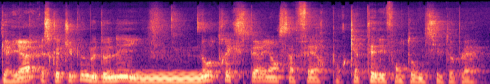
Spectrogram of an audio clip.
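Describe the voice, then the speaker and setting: A man's voice: medium pitch, moderate pace, mellow, echoey room, soft background music. A man with a head cold talking hesitantly to camera as he investigates an old house, with many fillers. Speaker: paranormal investigator vlogger. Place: large room in an old house, indoors.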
